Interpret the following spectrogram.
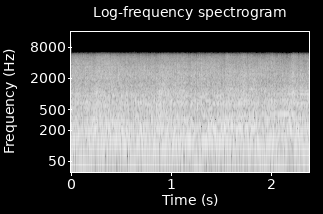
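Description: Live rock band playing loud: a dense, steady wall of distorted electric guitars with drums underneath.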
